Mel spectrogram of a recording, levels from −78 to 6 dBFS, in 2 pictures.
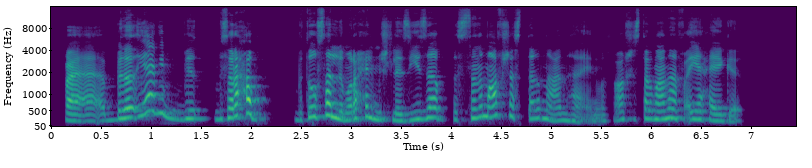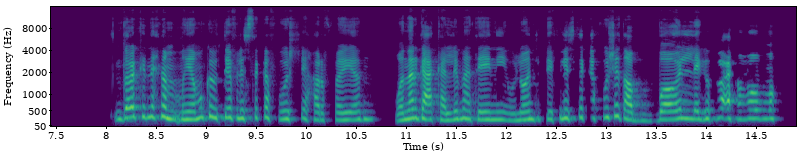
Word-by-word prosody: فب 200 +2 -1
يعني 360 - +1
ب 255 -1 -8
بصراحة 315 - +2 0.2
بتوصَّل 310 +8 0
لمراحل 270 +5 -2
مش 235 -1 -9
لذيذة، 245 +8 -4
بس 230 +3 -9
أنا 285 +3 -2
ما 320 - -1
أعرفش 340 +1 -1
أستغنى 270 -5 -7
عنها 195 -2 -8
يعني، - - -16
ما 190 - -18
أعرفش 240 +2 -8
أستغنى 245 0 -5
عنها 275 +3 -1
في 270 - -11
أي 235 +1 -3
حاجة. 195 -4 -8 1.2
لدرجة 295 +5 +4
إن 310 - +1
إحنا 315 +1 +4
م 245 -4 +3
هي 235 - +5
ممكن 290 +5 +3
بتقفِل 290 -2 0
السكّة 275 +2 0
في 245 - -11
وشِّي 250 +1 -2
حرفيًا، 225 +2 -2 0.2
وأنا 220 +5 +5
أرجَع 265 -3 +7
أكلِّمها 235 +3 +1
تاني، 230 -2 0
واللي 210 +2 -2
هو: - - +5
"أنتِ 245 0 0
بتقفِلي 245 +2 -2
السكّة 275 +1 -3
في 290 - -9
وشِّي؟ 335 +3 +2
طب 210 - +2
باقول 240 +3 +4
لِك 245 -1 +3
بقى 260 +3 0
يا 240 - -4 0.2
ماما." 255 0 -3
250 Hz, 200 wpm, -23 LUFS, 230-280 Hz, 1.2 s, أرجَع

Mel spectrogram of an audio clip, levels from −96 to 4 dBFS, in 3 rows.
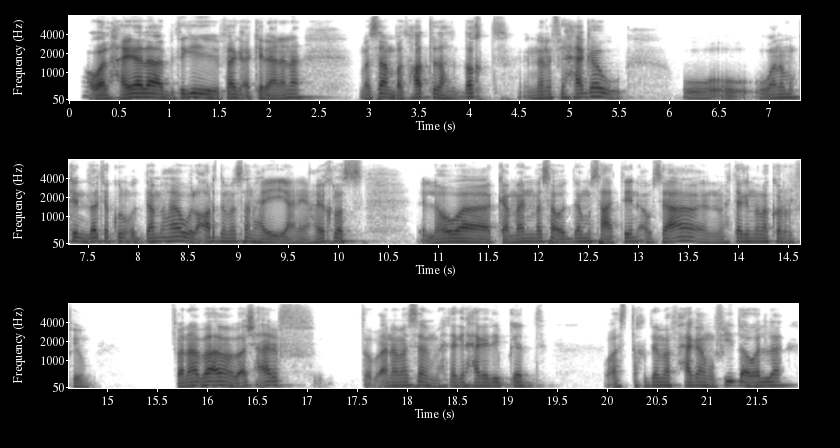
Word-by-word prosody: هو 165 - +4
الحقيقة 115 +6 +7
لأ، 135 -3 +8
بتيجي 125 +1 +1
فجأة 120 0 +1
كده، 115 -2 0
يعني 105 0 +1
أنا 130 +2 -1 0.6
مثلًا 120 +3 +2
باتحط 115 +4 +3
تحت 115 -2 +1
الضغط 135 +7 -3
إن 105 - -9
أنا 115 +2 0
في 120 +2 -5
حاجة، 135 +5 +3
و 120 -6 -2 0.6
و 105 -1 -6 0.2
وأنا 120 +2 -1
ممكن 130 +1 -1
دلوقتي 130 +1 0
أكون 130 0 -3
قدامها 125 +6 -1
والعرْض 140 -2 +1
مثلًا 125 -2 -2
هي 110 -1 -1
يعني 95 0 -4
هيخلص 125 +1 -2 0.6
اللي 100 - -4
هو 115 -2 +4
كمان 110 +3 -1
مثلًا 125 -2 0
قدامه 125 +3 -2
ساعتين 125 +2 -1
أو 110 -4 -6
ساعة، 130 +4 +1
يعني 100 -1 -8
محتاج 105 +5 -3
إن 125 0 -2
أنا 125 - 0
أقرر 120 -1 -4
فيهم، 105 -3 -9 0.8
فأنا 120 +4 +2
بقى 135 +1 +5
ما 135 - +1
بابقاش 120 +3 -1
عارف 130 -1 -4 0.5
طب - - -12
أنا 120 +2 -2
مثلًا 125 +1 -2
محتاجة 115 +2 -5
الحاجة 120 0 -1
دي 120 0 -2
بجد، 120 -1 -6 0.7
وهاستخدمها 115 +5 -5
في 125 +1 -13
حاجة 125 0 0
مفيدة 115 +2 -2
والَّا 125 +2 -1
120 Hz, 160 wpm, -24 LUFS, 110-130 Hz, 0.8 s, لأ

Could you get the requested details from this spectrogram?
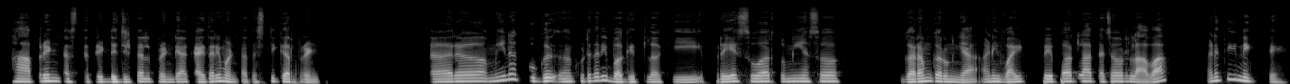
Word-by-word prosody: हां 130 -2 +3
प्रिंट 150 -2 +2
असते 115 -1 -6
ते 120 - +2
डिजिटल 120 +3 +1
प्रिंट 120 -1 -2
या 120 - +2
काहीतरी 120 +4 +2
म्हणतात 105 -4 -2
स्टिकर 130 -3 +1
प्रिंट. 105 0 -3 1.1
तर 130 +2 +2
अ, 145 +1 +2
मी 165 +7 0
ना, 240 - +1
कुब 155 -3 -3 0.4
कुठेतरी 165 +6 0
बघितलं, 115 0 0
की 110 +1 -4
प्रेसवर 140 +1 +2
तुम्ही 140 +1 -1
असं 140 0 +1 0.7
गरम 135 +6 +4
करून 130 -4 +2
घ्या 105 0 +1
आणि 135 +2 +2
व्हाईट 125 +2 +1 0.2
पेपरला 135 +2 +1
त्याच्यावर 135 +1 -1
लावा 105 +8 +2 0.4
आणि 160 +5 +2
ती 230 -2 -1
निघते. 145 - 0
130 Hz, 155 wpm, -24 LUFS, 120-140 Hz, 1.1 s, गरम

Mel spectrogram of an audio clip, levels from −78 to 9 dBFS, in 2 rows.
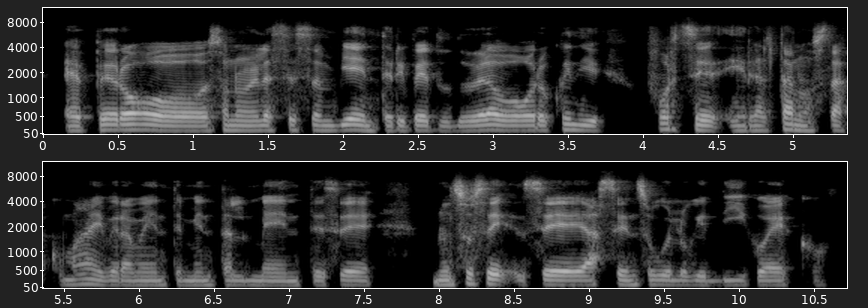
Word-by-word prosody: eh 120 0 0
però 140 -4 +4
sono 130 +1 -2
nello 125 +1 +1
stesso 135 0 -4
ambiente, 130 -1 +2
ripeto, 125 0 0
dove 125 +2 -1
lavoro, 130 -1 +3
quindi, 135 -3 -4 0.3
forse 150 -5 -1
in 125 0 -5
realtà, 125 +4 -2
non 125 -3 -5
stacco 120 - -1
mai 130 +1 -3
veramente 115 0 -5
mentalmente 110 -1 -5
se 115 -1 -1 0.4
non 120 0 -4
so 140 - +7
se 135 -1 +4
se 120 -1 +5
ha 115 - +3
senso 120 0 +1
quello 120 -1 -6
che 115 0 -6
dico, 115 +2 -6
ecco. 115 0 -4
125 Hz, 160 wpm, -24 LUFS, 115-130 Hz, 0.4 s, so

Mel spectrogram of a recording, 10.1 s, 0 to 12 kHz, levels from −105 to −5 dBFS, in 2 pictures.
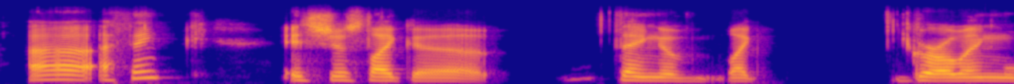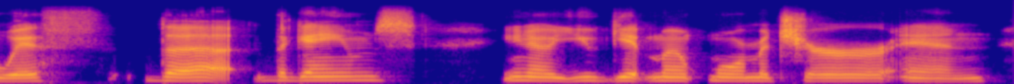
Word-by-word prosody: Uh, 190 0 +4
I - - +1
think 255 +2 -1 0.6
it's 160 -1 +5
just, 160 -1 +4
like, 150 -2 +4
a 65 -1 -2 0.7
thing 155 -4 +2
of, 135 -2 -3 0.2
like, - - -1 0.8
growing 140 0 +3
with 125 +2 -2 0.2
the 145 -1 +2
the 145 +2 -8
games. 155 +1 0 0.4
You 155 - -5
know, 150 -1 +1
you 140 +2 -5
get 140 +1 +1
mo 145 -1 -3
more 140 -2 -5
mature 130 -1 +1
and 120 -1 -4
140 Hz, 135 wpm, -25 LUFS, 130-155 Hz, 0.8 s, it's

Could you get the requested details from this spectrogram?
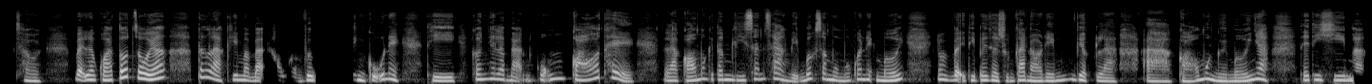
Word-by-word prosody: Trời, 165 -4 -2 0.4
vậy 210 -2 +4
là 215 0 +5
quá 200 -1 +2
tốt 325 +9 +4
rồi 260 -6 +7
á! 280 +5 +6 0.3
Tức 335 - -1
là 245 -9 +3
khi 190 +4 -3
mà 200 -2 +2
bạn 165 -2 -1
không - - -15
còn 175 - -15
vương 200 +4 +3 0.4
tình 205 -4 +1
cũ 220 - +1
này, 230 -6 +2 0.3
thì 165 -1 +1 0.2
coi 235 - +1
như 255 +1 -1
là 235 - +1
bạn 190 +1 -4
cũng 225 +7 -2
có 210 +8 +2
thể 255 - 0 0.3
là 180 0 0
có 180 +1 +1
một 225 - 0
cái 230 - -7
tâm 215 -1 +1
lý 195 -2 -1
sẵn 245 +5 0
sàng 255 -7 -1
để 140 -4 -2
bước 245 +9 -1
sang 250 -4 +1
một 200 - +3
mối 170 +1 -3
quan 235 +2 0
hệ 225 - 0
mới, 185 +5 +3 0.3
ơ, 230 -2 0
vậy 195 - +2
thì 190 - 0
bây 195 0 +1
giờ 185 - +2
chúng 160 -1 -4
ta 195 - +3
nói 165 -4 +2
đến 180 +7 0
việc 195 -5 0
là, 150 -3 0 0.3
à, 145 -2 -1
có 155 +5 -1
một 240 +1 +3
người 160 -6 +2
mới 155 +4 +2
nha. 240 0 +4 0.3
Thế 200 - 0
thì 215 0 -1
khi 195 -1 0
mà 185 -5 0
200 Hz, 275 wpm, -22 LUFS, 175-230 Hz, 0.4 s, rồi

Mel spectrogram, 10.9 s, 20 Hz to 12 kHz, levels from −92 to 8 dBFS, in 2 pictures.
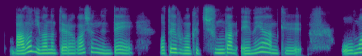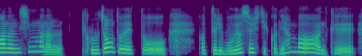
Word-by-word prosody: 10,000 175 +5 +4
원, 295 -2 +4
20,000 200 -1 +2
원대라고 195 0 -1
하셨는데 210 -5 -2 0.4
어떻게 195 +6 +2
보면 185 -5 -1
그 200 - -5
중간 210 +2 +1
애매한 215 +4 0
그 175 -3 -5 0.6
50,000 240 +7 +3
원, 240 -1 +1
100,000 295 - -3
원 125 -3 -1 0.4
그 195 -1 0
정도의 235 -5 +4
또 95 +1 +1 0.5
것들이 190 -1 -1
모였을 215 +9 +1
수도 - - -8
있거든요. - - -4
한번 255 -7 +3
그 100 +1 -1
205 Hz, 235 characters per minute, -23 LUFS, 185-245 Hz, 0.6 s, 10,000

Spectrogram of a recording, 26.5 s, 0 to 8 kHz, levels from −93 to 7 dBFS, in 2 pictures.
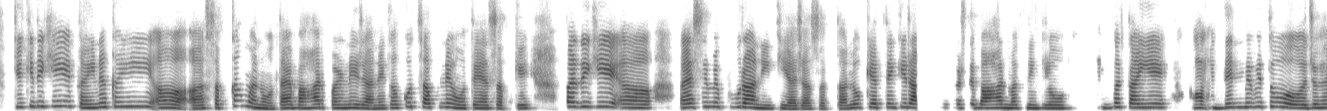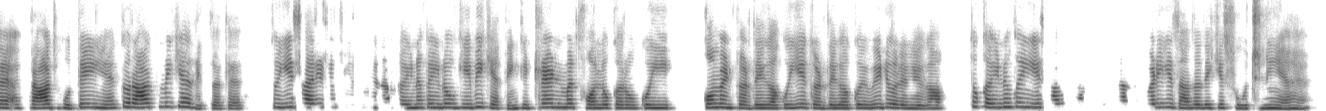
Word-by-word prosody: क्योंकि 310 +3 -5
देखिए 365 +1 -3
कहीं 260 -1 +2
न 315 - +1
कहीं 345 0 -4
अ 255 - +2 0.3
अ, 215 - +3
सबका 260 +9 -3
मन 255 - +4
होता 220 +1 +2
है 240 - +4
बाहर 240 +3 +3
पढ़ने 240 +1 +2
जाने 220 -1 +1
का, 250 - -2
कुछ 330 +5 -7
सपने 295 +1 +1
होते 235 -3 +1
हैं 225 -1 +3
सबके, 225 +1 -3 0.4
पर 335 0 +4
देखिए 335 -2 +2
अ, 260 -2 +3 0.3
ऐसे 290 +4 +2
में 325 -1 -5
पूरा 300 -2 +6
नहीं 225 -4 +2
किया 210 -3 +1
जा 195 -1 -1
सकता। 200 +1 -4
लोग 265 +4 -2
कहते 280 0 -1
हैं 280 - -5
कि 300 - -3
रात 270 -2 +6 0.2
को 255 - -24
घर 260 0 -7
से 255 0 -6
बाहर 245 +1 +4
मत 235 -1 +1
निकलो। 230 -1 +1 0.4
ये 250 - -5
बताइए 280 -2 +1 0.3
अ, 250 - +5
दिन 290 +6 -2
में 315 - -2
भी 335 - -4
तो 305 -7 +2
जो 260 +3 -1
है 260 0 +3
अपराध 245 +1 +5
होते 235 +3 -2
ही 275 -2 -2
हैं, 250 +1 -1
तो 315 - 0
रात 290 0 +8
में 330 0 -8
क्या 325 -2 0
दिक्‍क़त 215 -3 -7
है? 210 -1 -5 0.3
तो 300 - -8
ये 295 +2 -1
सारी 295 -1 +1
जो 300 0 -22
चीज़ें 250 -1 -38
हैं - - -26
ना, 230 - -4
कहीं 255 - 0
न 265 - -1
कहीं 275 0 -3
लोग 280 -2 -2
ये 270 - -1
भी 305 +3 0
कहते 235 -6 -4
हैं 225 - -1
कि 240 0 -3
ट्रेंड 290 0 +2
मत 285 - -1
फ़ॉलो 245 -1 +2
करो। 235 -1 -1
कोई 240 -1 +2 0.4
कॉमेंट 275 -2 +3
कर 240 -2 0
देगा 235 -1 +2
कोई 250 - -2
ये 275 - -1
कर 235 - 0
देगा 235 0 0
कोई 240 - 0
वीडियो 265 +2 -1
ले 235 -2 -1
लेगा, 225 0 -1 0.3
तो 335 - -3
कहीं 295 -3 -1
न 310 +1 -1
कहीं 315 -2 -5
ये 285 - -3
सब 280 -1 -5
बाते 470 - -17 0.7
बड़ी 295 +1 -7
ही 300 - -3
ज़्यादा 245 -1 0
देखिए 245 +1 -3
सोचनीय 230 -2 -1
है। 220 +2 -3
260 Hz, 235 wpm, -24 LUFS, 235-290 Hz, 0.7 s, रात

